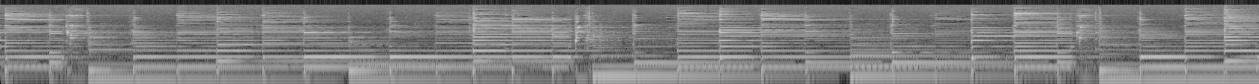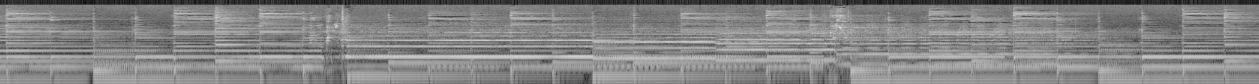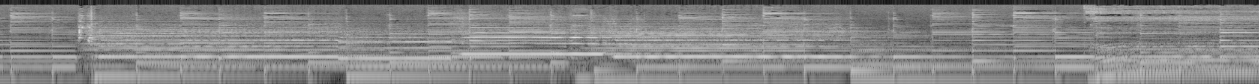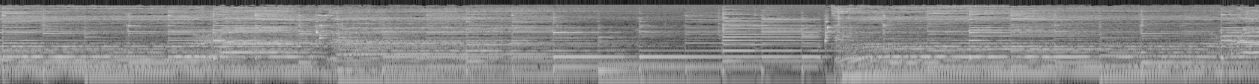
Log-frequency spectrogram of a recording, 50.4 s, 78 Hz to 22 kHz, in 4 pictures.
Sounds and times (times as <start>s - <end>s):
Music: 0.0s - 50.3s.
